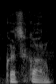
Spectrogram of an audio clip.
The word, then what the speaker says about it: Quetzalcoatl: Quetzalcoatl. I don't know if I even pronounced that right. Yeah, but that's right. yeah, Quetzalcoatl.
